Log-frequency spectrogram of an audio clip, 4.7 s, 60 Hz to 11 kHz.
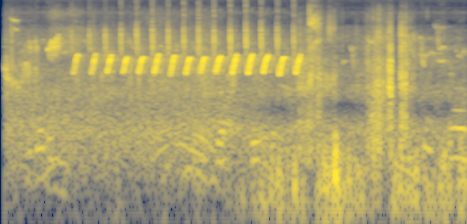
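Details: Common nightingale singing at Paxton Pits, Cambridgeshire, England, on 1 May 2011: a fast, even series of about fourteen identical clipped notes, then loud, sharp, piping notes. Light background noise.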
